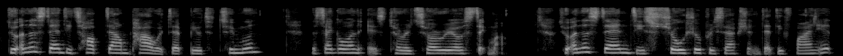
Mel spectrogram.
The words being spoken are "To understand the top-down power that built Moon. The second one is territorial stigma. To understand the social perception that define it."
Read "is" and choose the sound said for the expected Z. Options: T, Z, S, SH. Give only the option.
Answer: S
